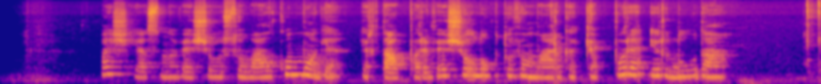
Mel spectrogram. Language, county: Lithuanian, Panevėžys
